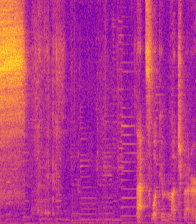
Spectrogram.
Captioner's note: spoon scrapes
